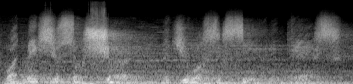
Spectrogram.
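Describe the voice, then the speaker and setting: A man playing a sinister vampire cult leader in a game roleplay, speaking in a slow, menacing, theatrical, breathy way. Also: natural voice. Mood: taunting. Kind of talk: amateur video game roleplay acting. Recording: echoey hall reverb with music.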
